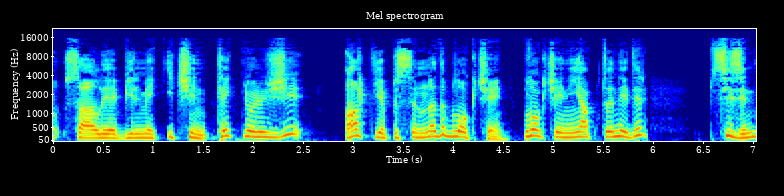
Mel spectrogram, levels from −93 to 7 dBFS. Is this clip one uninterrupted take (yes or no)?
no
